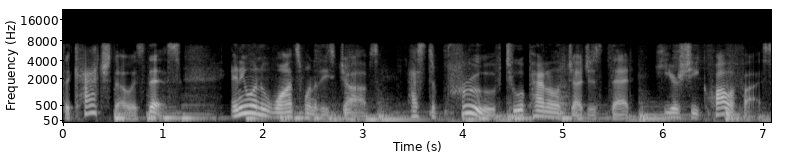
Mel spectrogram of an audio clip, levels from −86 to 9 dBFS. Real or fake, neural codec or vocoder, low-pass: real; none; 7.2 kHz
